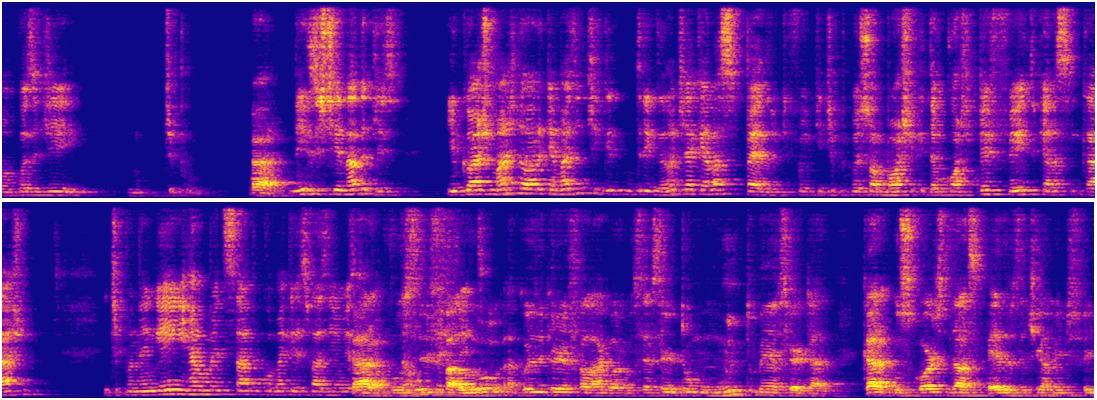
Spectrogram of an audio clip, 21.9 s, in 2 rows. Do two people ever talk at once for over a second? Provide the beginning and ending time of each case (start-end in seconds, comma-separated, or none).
14.4-15.8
